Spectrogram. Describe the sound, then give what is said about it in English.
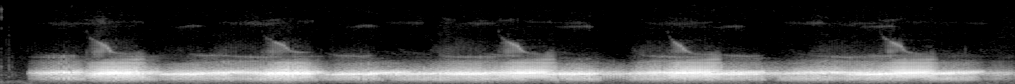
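A dense, continuous chorus of frogs calling together in a healthy chorusing pattern, a steady buzzing trill with periodic pulses roughly every second or two, loud, with no voices present. “And this is a spectrogram of what the frog chorusing looks like when it's in a very healthy pattern.”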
